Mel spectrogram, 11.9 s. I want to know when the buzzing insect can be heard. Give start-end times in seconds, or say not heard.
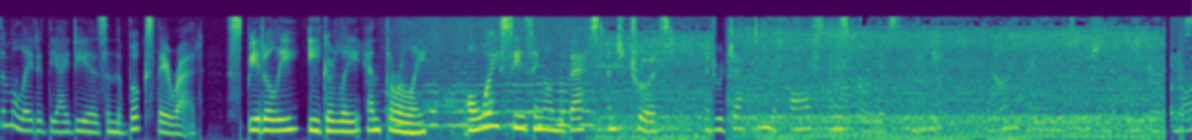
3.8-11.8.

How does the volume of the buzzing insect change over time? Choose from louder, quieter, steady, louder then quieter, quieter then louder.
steady.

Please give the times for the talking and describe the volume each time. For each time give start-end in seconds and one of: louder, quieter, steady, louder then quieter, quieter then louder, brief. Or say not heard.
0.0-11.8 louder then quieter.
